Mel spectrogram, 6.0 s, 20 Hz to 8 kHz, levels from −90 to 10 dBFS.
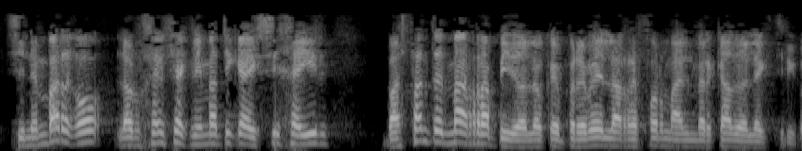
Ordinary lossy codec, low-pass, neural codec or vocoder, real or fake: MP3, 24 kbps; 7.2 kHz; none; real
